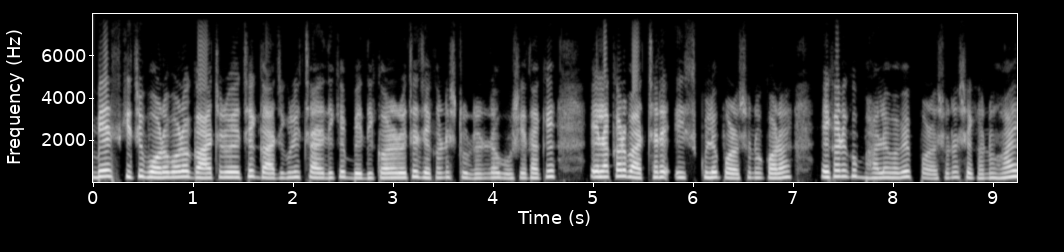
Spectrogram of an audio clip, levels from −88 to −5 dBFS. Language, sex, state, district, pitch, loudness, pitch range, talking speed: Bengali, female, Jharkhand, Jamtara, 235 Hz, -16 LUFS, 225-260 Hz, 190 wpm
